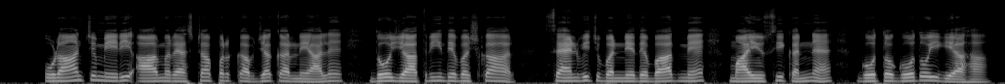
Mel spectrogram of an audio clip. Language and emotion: Dogri, sad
